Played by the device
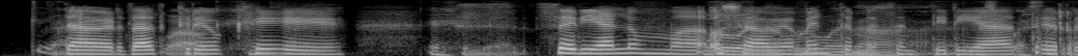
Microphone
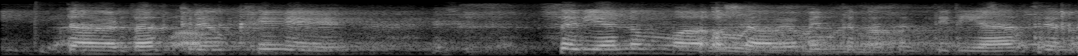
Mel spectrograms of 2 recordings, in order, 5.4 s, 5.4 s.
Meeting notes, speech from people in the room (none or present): none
